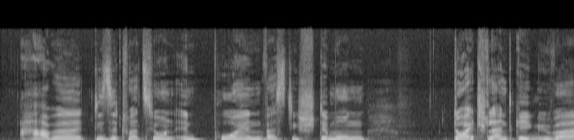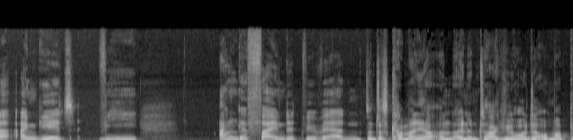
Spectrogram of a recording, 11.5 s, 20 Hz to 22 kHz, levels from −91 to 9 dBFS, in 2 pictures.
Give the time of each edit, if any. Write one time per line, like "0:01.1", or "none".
0:06.7
0:09.4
